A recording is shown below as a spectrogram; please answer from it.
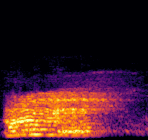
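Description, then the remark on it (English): A tiger gives one loud, deep roar, a rough sustained bellow that holds steady for about a second before fading away, with no talking over it. “Just like if a person is walking through a forest and he is walking very peacefully and happily, and suddenly he hears a roaring sound in the forest.”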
